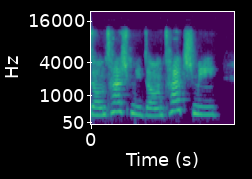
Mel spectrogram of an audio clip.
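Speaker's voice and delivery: ordinary talk, nothing marked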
